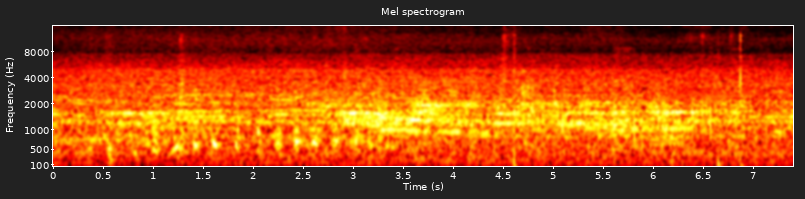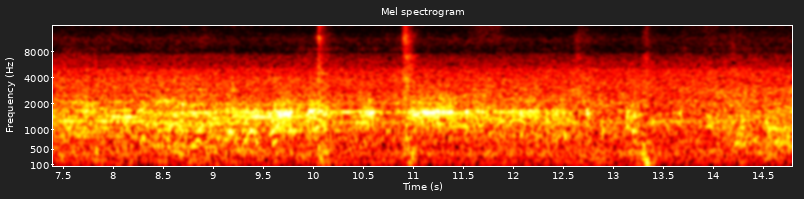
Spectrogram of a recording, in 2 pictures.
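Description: Recorded soundtrack of Halloween animatronic figures: music and voice-like effects. A quick run of short pitched notes plays about a second in, with a few sharp clicks later.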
